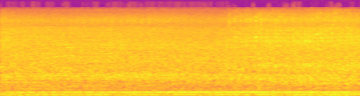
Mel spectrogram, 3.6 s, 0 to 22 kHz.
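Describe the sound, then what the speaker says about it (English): Engine of a John Deere row crop 77 tractor runs at a steady, low idle drone during an outdoor Fourth of July parade, heard at moderate distance with no talking. "Let's listen to the motors."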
